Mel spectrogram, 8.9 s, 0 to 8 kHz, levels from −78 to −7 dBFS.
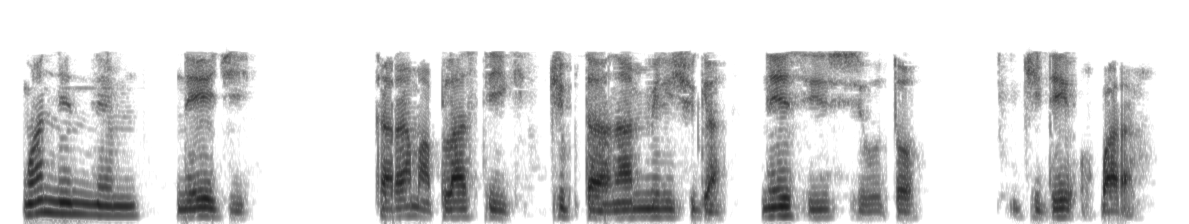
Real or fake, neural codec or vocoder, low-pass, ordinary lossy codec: real; none; 7.2 kHz; AAC, 16 kbps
